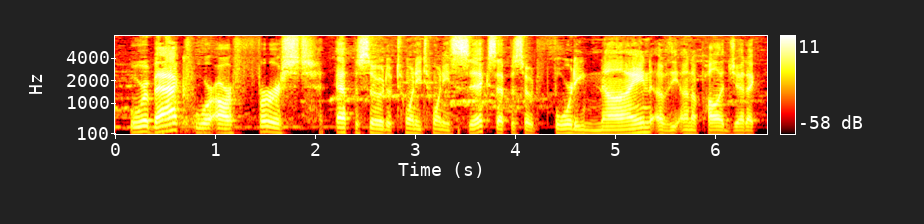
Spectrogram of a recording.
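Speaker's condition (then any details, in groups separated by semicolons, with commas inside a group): No condition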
